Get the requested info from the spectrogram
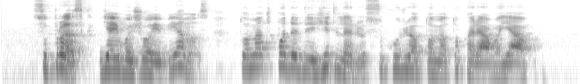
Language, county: Lithuanian, Vilnius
